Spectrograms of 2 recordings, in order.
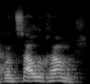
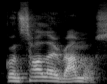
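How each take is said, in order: First: The name is said with Portuguese sounds. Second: The name is said with English sounds.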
